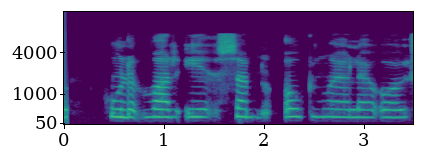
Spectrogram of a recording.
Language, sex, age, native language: Icelandic, female, 11, Icelandic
